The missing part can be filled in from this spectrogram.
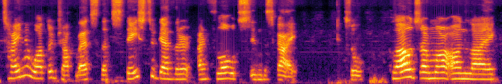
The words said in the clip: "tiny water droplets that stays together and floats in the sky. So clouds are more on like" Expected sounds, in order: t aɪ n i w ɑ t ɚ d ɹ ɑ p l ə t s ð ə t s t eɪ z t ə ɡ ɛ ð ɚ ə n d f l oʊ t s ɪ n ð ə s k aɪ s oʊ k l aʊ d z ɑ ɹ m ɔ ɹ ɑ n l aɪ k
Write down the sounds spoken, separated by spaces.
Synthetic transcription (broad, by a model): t aɪ n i w ɑ t ɚ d ɹ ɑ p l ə t s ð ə t s t eɪ s t ə ɡ ɛ ð ɚ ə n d f l oʊ t s ɪ n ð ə s k aɪ s oʊ k l aʊ d s ɑ ɹ m ɔ ɹ ɑ n l aɪ k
